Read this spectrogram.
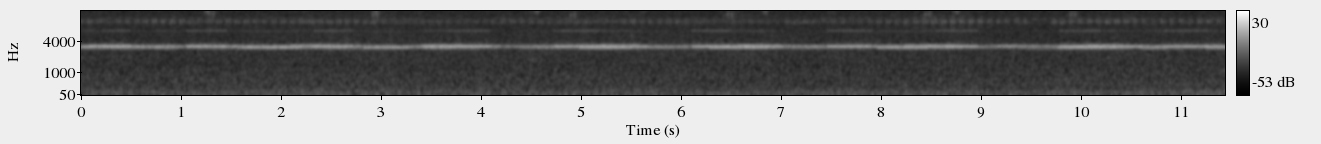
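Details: Forest crickets keep up a continuous shrill chorus, one bright high-pitched drone that never breaks, while softer higher notes pulse in short bursts every second or so over a quiet background.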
